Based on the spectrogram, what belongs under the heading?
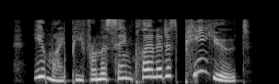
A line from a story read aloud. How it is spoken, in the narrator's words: I said excitedly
